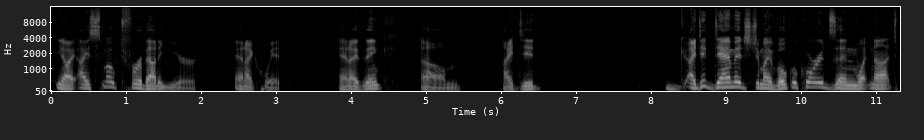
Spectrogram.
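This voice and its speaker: A man hosting a livestream and chatting casually with viewers in a rambling, halting way, often restarting sentences and digressing. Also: medium pitch, darkish tone, smooth, no room sound, studio quality. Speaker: YouTube livestream host.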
